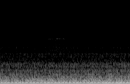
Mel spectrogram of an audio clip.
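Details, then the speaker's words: 2005 Ford Mondeo Mk3 2.2 Ghia X with no oil or water loss and steady temperatures, idling normally: a smooth, even low rumble at a steady tick-over with no knocks or rattles. "You can hear the engine now purring."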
